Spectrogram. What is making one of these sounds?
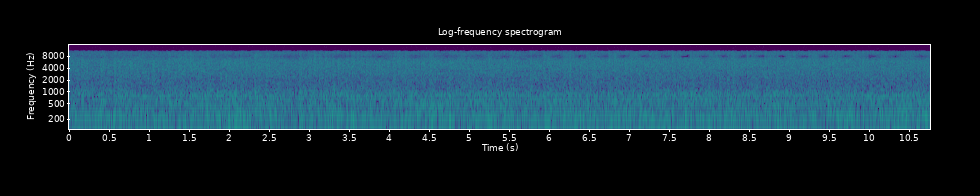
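Waves wash softly against a rocky shore.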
